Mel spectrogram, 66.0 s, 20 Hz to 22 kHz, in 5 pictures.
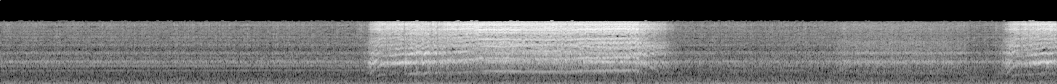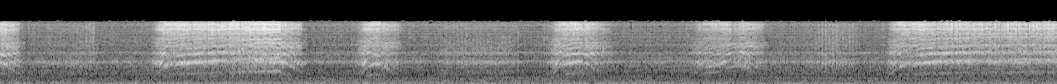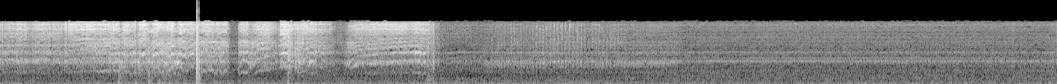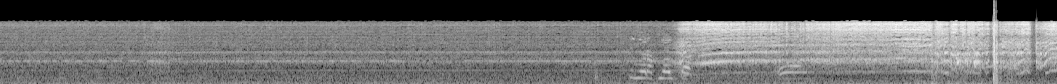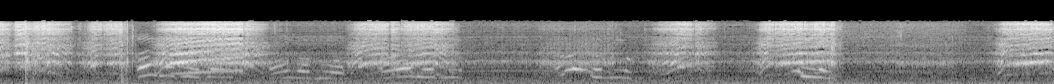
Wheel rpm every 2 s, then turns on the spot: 0, 0, 110, 140, 0, 20, 50, 70, 70, 30, 30, 30, 140, 150, 130, 90, 20, 10, 0, 0, 0, 0, 0, 10, 140, 160, 130, 90, 60, 30, 40, 70, 60.
10-14 16-18 22-24 32-36 58-60 62-64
